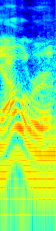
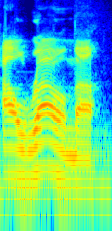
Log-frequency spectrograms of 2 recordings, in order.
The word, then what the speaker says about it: Alraune: It's a German word. It's pronounced Alrauna.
